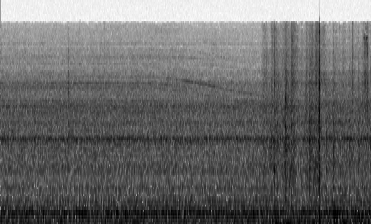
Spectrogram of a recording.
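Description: An aircraft engine roars steadily as a plane speeds along a runway.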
